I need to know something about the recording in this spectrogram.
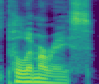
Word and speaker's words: polymerase: She goes, it's polymerase. I'm like, it's what? Polymers? Polymerase. I'm like, you gotta be kidding me. So, of course, I run to Google and Google pronunciation. Polymerase chain reaction.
